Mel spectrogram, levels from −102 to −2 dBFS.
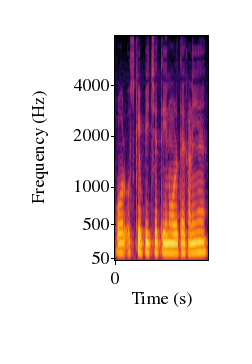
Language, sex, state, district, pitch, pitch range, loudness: Hindi, male, Uttar Pradesh, Shamli, 130 Hz, 125-135 Hz, -16 LUFS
